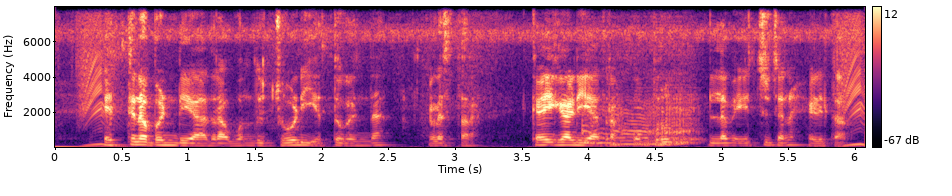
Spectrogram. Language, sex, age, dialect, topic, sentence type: Kannada, male, 31-35, Central, agriculture, statement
